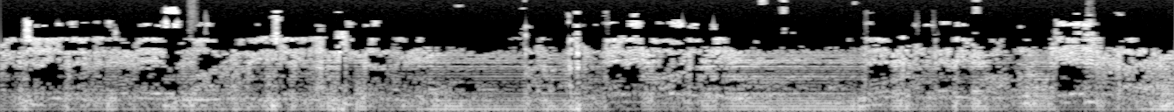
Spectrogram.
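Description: An elderly man speaks calmly and steadily into a microphone.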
